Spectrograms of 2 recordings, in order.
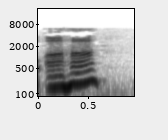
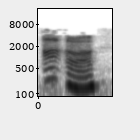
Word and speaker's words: uh-uh: uh-huh or yes uh-huh can I just correct you cuz you keep saying it wrong can I have a free one yeah go ahead this a free one this doesn't count it's no uh-uh yes uh-huh oh okay s and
